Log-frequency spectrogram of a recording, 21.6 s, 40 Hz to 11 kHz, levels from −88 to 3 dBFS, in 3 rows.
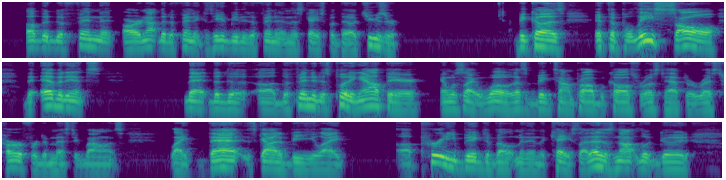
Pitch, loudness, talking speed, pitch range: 110 Hz, -26 LUFS, 205 wpm, 95-120 Hz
